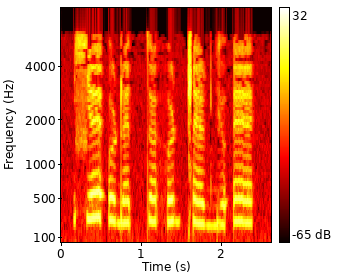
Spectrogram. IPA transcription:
ɕ ɛ ʔ o ɖ ɛ tː œ h ʊ ɖ ǁ ɛ ɖ ɡʲ ʊ ʔ ɛ

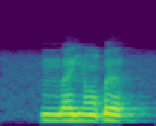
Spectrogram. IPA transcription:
m ɜ j ɔ̃ ɓ ə

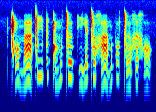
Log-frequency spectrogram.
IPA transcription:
ǁ ɔ˩˧˩ m aː˩˧˩ ǀ iː˦ t ə˦ ǃ ə˩˧˩ m ɔ˦ ǀ ɵː˦ k i˩˧˩ j ɛ˦ ǀ ɵ˦ χ aː˩˧˩ m ə˦ k ɔ˦ ǀ ɵː˩˧˩ χ i˦ χ ɔ˩˧˩

